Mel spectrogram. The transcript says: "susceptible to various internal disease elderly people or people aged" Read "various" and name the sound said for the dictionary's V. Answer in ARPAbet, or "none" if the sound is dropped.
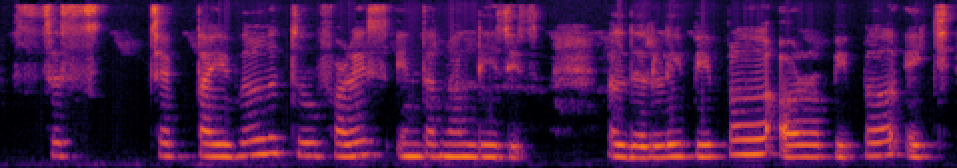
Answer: F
